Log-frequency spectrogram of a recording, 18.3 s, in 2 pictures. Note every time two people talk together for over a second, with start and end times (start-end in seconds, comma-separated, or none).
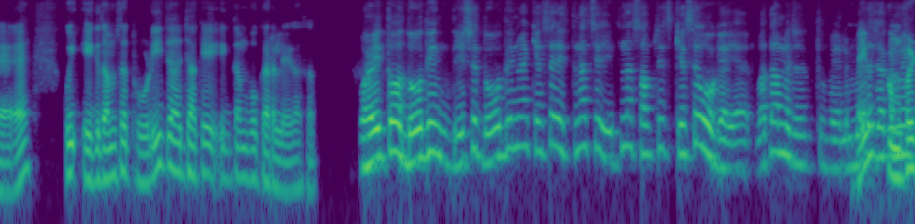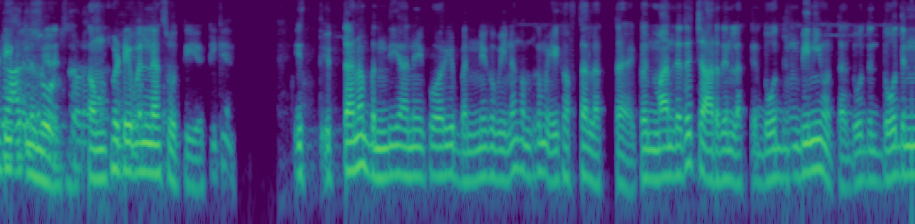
8.6-10.6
